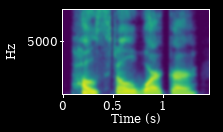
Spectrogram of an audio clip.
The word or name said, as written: postal worker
